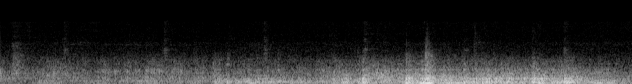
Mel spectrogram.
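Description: Thunder rumbling: a deep roll that builds about two seconds in, is loudest a little after four seconds, then eases off.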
